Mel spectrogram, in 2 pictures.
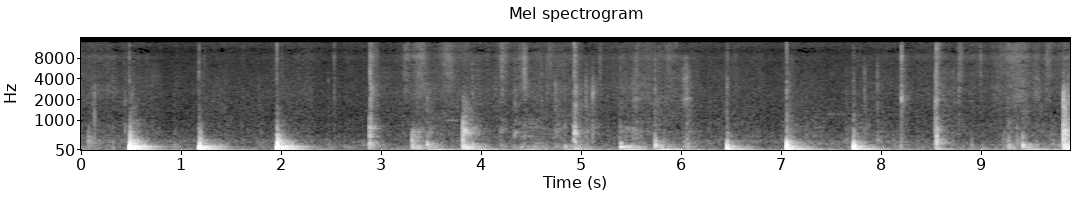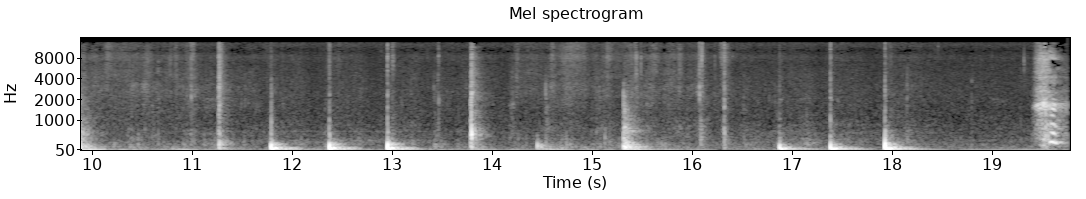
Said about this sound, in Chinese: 现在顺着第一排同学依次磕头道歉，听到没有啊？而且要用最标准的磕头方式，快一点。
